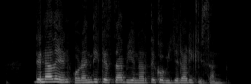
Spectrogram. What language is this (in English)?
Basque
